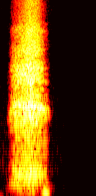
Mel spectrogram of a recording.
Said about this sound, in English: That's my dog shaking his collar.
